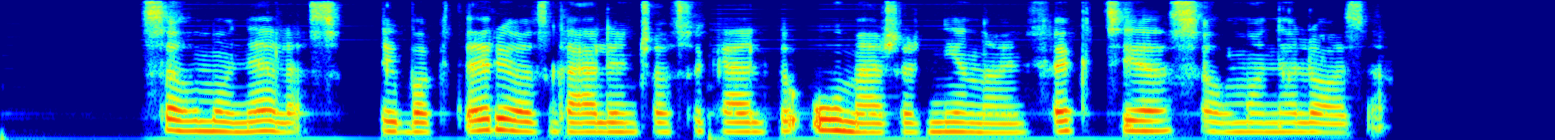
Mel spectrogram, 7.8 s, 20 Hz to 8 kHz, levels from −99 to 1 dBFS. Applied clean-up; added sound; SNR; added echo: neural mask model DeepFilterNet 3.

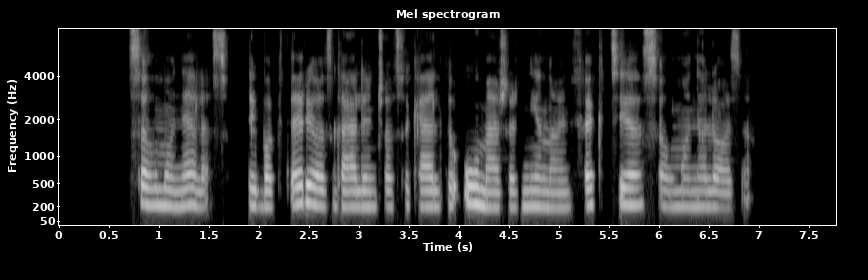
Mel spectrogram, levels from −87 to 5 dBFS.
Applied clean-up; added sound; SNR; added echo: none; none; none; none.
